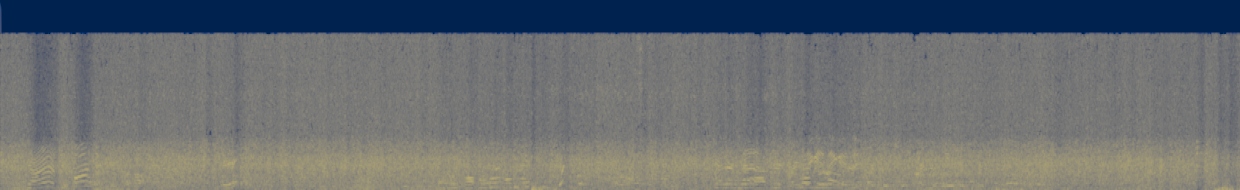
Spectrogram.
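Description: Heavy rain lashes down and hisses.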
